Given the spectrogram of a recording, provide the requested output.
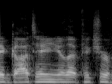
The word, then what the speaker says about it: Agate: I could I still could play this a agot blade assassin go ahead Cameron whenever it attacks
